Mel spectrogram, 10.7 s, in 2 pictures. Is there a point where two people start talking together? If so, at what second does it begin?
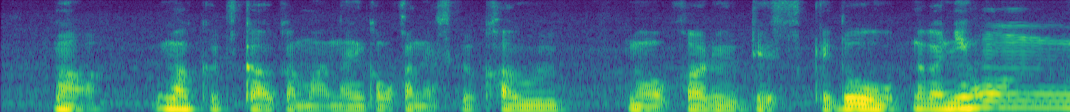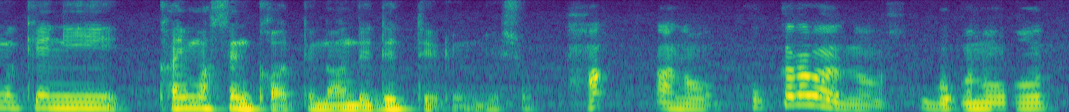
none

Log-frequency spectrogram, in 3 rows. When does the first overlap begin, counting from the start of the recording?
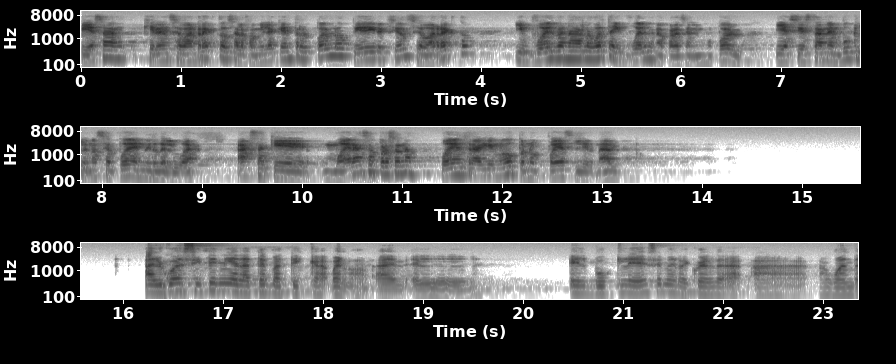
none

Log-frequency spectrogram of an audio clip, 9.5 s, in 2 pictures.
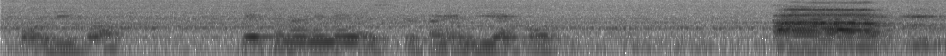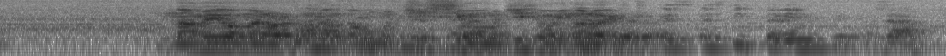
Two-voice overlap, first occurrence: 6.2 s

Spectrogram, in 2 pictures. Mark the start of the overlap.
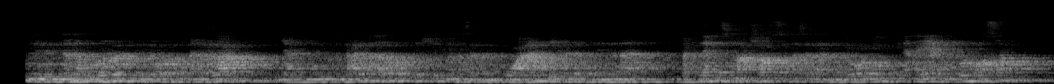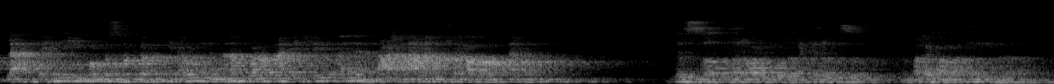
none

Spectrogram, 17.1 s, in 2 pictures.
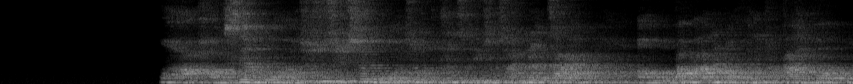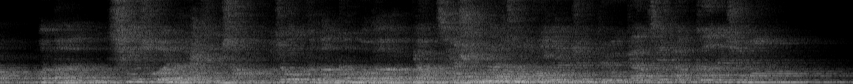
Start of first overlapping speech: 12.6 s

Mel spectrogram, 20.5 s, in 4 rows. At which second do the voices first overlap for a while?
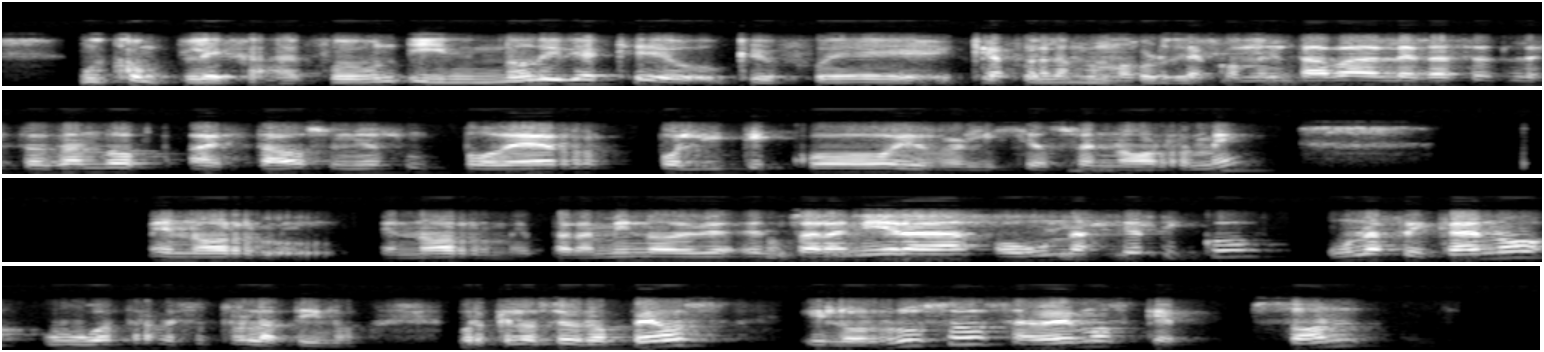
3.1 s

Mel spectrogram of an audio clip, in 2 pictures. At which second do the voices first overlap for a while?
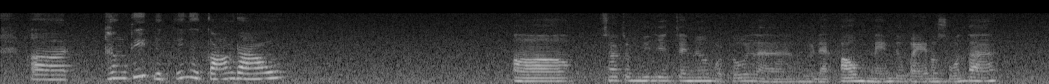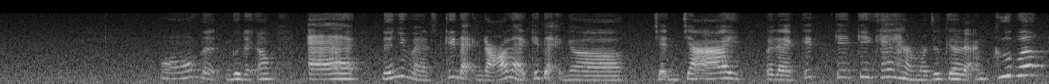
none

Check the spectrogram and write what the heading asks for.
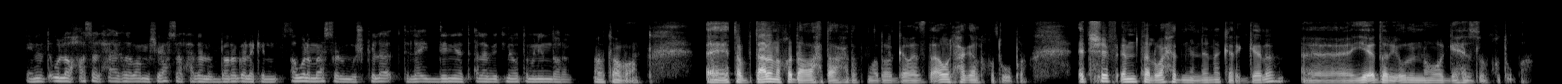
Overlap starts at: none

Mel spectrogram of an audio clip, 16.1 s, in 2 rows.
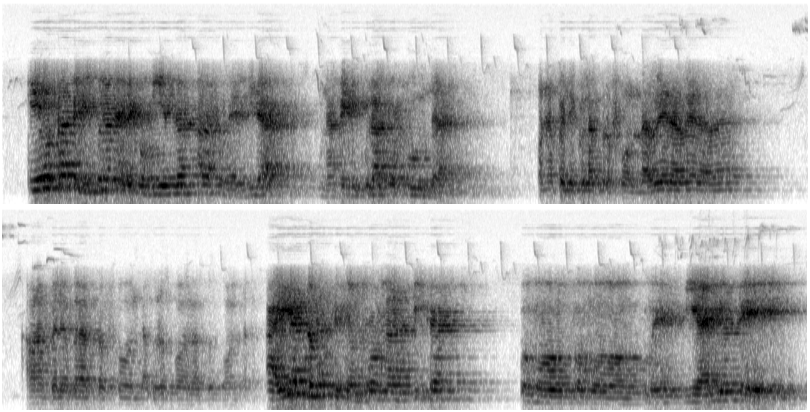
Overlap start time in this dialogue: none

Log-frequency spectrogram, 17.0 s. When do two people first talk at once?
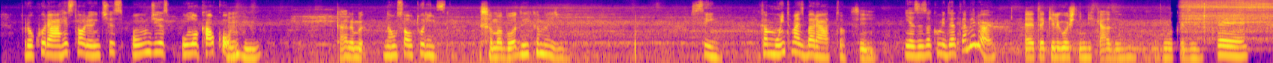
none

